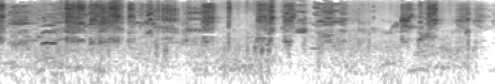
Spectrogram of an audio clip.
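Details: Rainbow lorikeets, nectar-loving parrots, giving loud, harsh, noisy screeches and squawks in rapid overlapping bursts, with short pauses between outbursts.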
